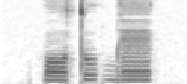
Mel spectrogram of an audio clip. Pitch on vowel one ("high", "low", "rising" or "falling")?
low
